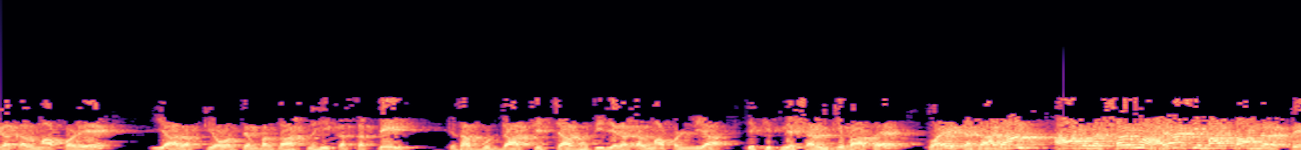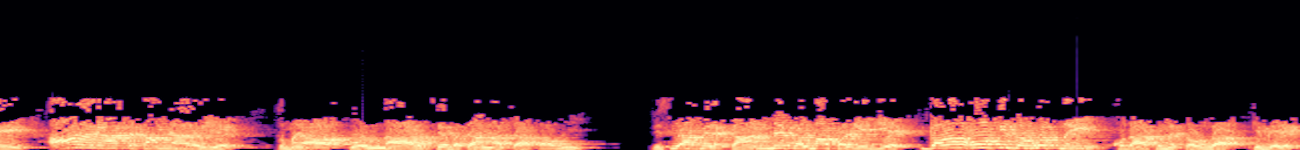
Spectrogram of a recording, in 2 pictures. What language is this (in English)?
Urdu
